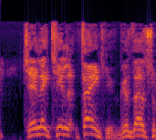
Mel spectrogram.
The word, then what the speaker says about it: Chilaquiles: Chilaquiles. Chilaquiles.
